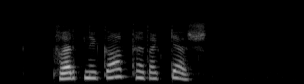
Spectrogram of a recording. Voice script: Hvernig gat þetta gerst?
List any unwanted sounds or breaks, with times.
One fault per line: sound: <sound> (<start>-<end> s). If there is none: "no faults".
no faults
